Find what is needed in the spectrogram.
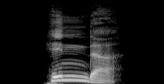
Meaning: inflection of hindern: 1. first-person singular present 2. singular imperative
- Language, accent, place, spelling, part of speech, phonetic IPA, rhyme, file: German, Germany, Berlin, hinder, verb, [ˈhɪndɐ], -ɪndɐ, De-hinder.ogg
